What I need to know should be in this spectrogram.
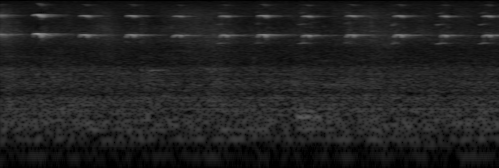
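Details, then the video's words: High, clipped squirrel chirps repeat rapidly, roughly every half second, some slightly doubled, with a soft rumbling backdrop. "Squirrel Sounds Squirrel Chatter Squirrel Noise making Sound"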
